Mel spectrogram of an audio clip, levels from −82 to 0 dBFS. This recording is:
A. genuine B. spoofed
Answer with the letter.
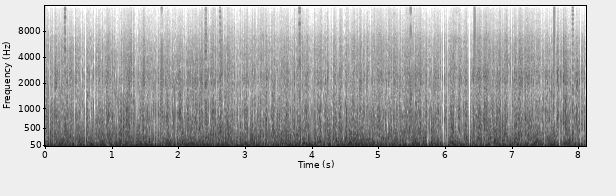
A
